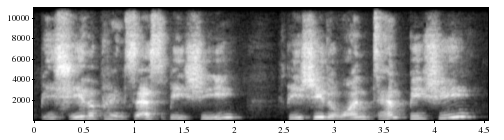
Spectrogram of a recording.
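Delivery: lightly voiced curious roach asking. Roaches greet the princess.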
